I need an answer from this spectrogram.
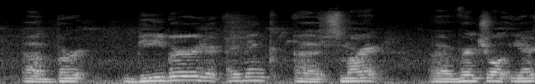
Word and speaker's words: Bieber: Bieber, yeah, I said it right.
